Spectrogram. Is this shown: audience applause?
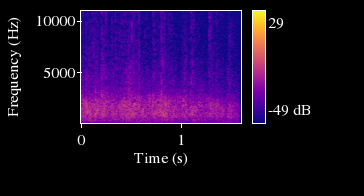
yes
